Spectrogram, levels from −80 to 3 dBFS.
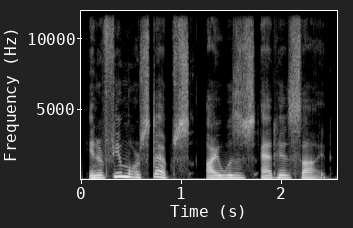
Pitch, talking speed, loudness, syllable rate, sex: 175 Hz, 235 wpm, -17 LUFS, 4.6 syllables/s, male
